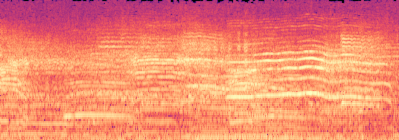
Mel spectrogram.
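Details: Goat herd crossing a village, a steady stream of overlapping drawn-out bleats with layered harmonics, swelling slightly in the middle, with low rumbling beneath.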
